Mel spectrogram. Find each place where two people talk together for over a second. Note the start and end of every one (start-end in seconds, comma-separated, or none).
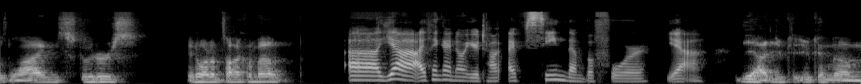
none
